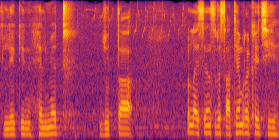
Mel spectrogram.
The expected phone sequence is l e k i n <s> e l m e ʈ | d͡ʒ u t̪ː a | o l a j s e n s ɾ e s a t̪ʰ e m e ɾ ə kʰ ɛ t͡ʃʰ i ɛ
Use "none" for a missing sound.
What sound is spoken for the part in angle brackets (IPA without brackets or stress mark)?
h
